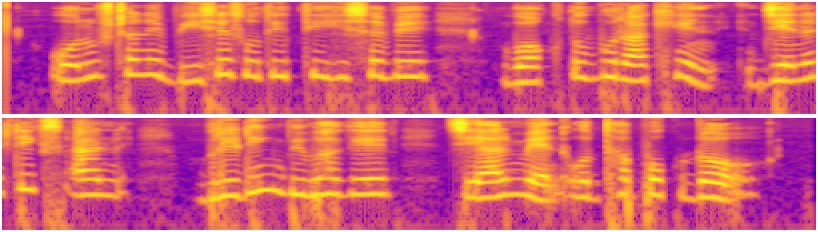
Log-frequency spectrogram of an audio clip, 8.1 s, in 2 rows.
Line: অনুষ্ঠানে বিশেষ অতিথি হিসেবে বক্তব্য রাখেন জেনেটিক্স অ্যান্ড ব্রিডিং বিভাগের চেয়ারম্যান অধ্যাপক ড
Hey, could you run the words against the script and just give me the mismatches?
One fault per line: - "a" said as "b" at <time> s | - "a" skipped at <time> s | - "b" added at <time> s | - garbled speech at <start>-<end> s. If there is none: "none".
none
